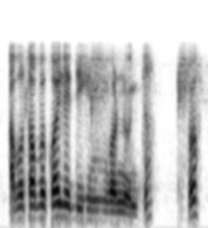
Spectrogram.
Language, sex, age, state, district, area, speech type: Nepali, male, 18-30, West Bengal, Kalimpong, rural, conversation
